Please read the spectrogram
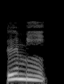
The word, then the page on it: mer: French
